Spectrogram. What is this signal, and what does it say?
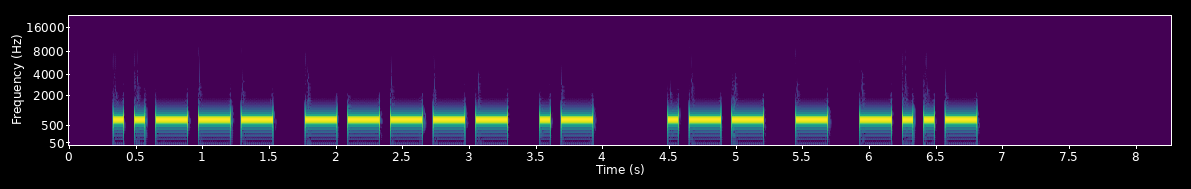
Morse code, heard as a keyed tone, about 15 wpm, 700 Hz. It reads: 20A WTX
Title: Field Day Exchanges Encore - 15wpm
